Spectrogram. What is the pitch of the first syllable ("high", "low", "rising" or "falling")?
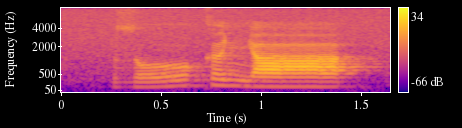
rising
